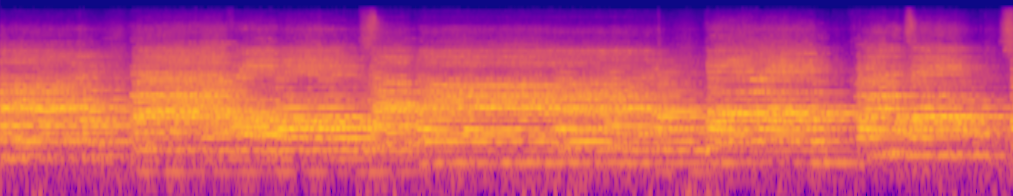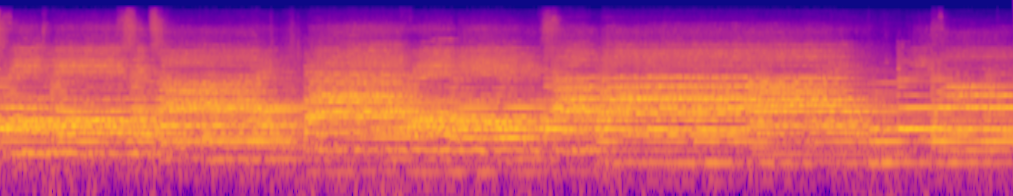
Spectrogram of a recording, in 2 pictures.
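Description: A mixed choir of men's and women's voices singing together in long held phrases, with short breaks between phrases.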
